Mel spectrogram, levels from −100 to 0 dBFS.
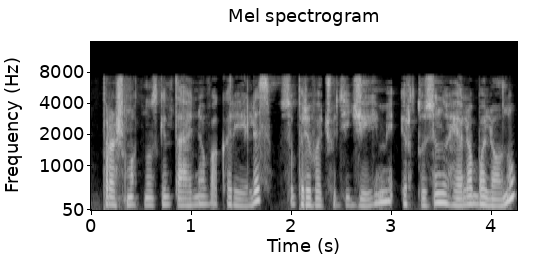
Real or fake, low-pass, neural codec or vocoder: fake; 7.2 kHz; codec, 16 kHz, 8 kbps, FreqCodec, larger model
